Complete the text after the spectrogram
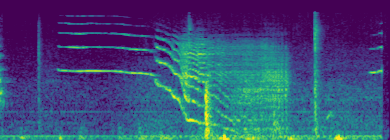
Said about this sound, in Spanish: El cura abre la puerta.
